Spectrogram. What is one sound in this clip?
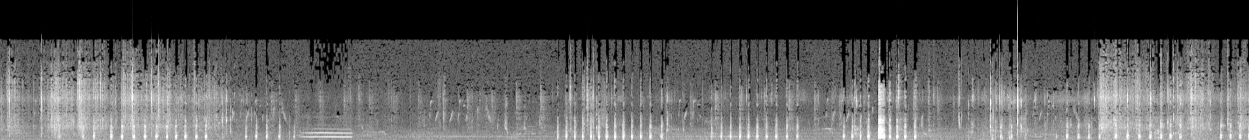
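Hens cluck rapidly and repeatedly up close.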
